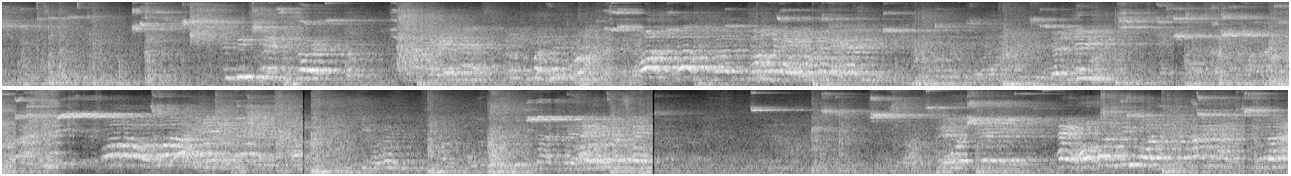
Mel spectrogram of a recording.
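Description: Basketball game in a gym: a ball bouncing on the hardwood court among players' voices and calls, all echoing in the large hall.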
